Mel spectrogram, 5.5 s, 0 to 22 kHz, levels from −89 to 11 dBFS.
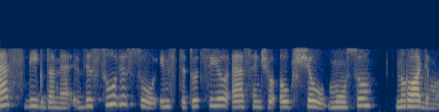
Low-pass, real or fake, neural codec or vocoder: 3.6 kHz; fake; codec, 16 kHz, 8 kbps, FunCodec, trained on Chinese and English, 25 frames a second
